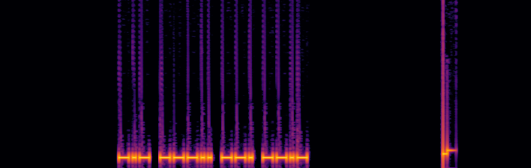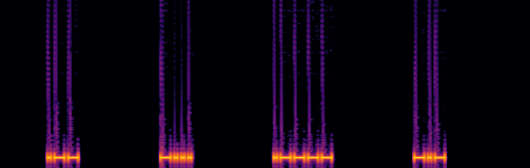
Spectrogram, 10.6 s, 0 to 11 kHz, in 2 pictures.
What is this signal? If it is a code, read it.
Morse code, heard as a keyed tone, about 36 wpm, spaced as for 15 wpm, 700 Hz. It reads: K8GQ WB1K
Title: USA Call Signs - 4 Characters - 8x Character Spacing - 35wpm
